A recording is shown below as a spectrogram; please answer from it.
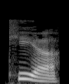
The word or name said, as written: kiah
